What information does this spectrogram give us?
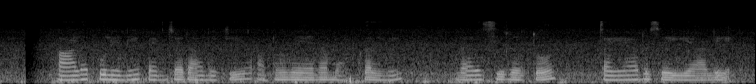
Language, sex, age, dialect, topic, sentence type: Telugu, female, 18-24, Utterandhra, agriculture, statement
